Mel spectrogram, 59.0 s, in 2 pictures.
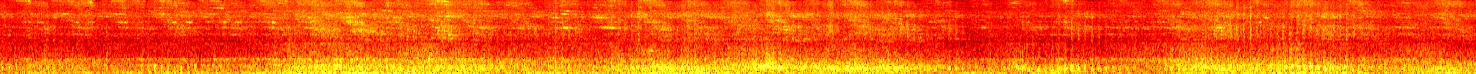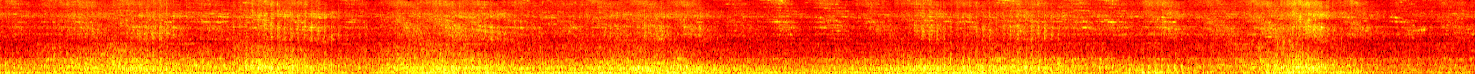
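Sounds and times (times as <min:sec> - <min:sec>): high wheel squeal: 0:00.3 - 0:13.2.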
